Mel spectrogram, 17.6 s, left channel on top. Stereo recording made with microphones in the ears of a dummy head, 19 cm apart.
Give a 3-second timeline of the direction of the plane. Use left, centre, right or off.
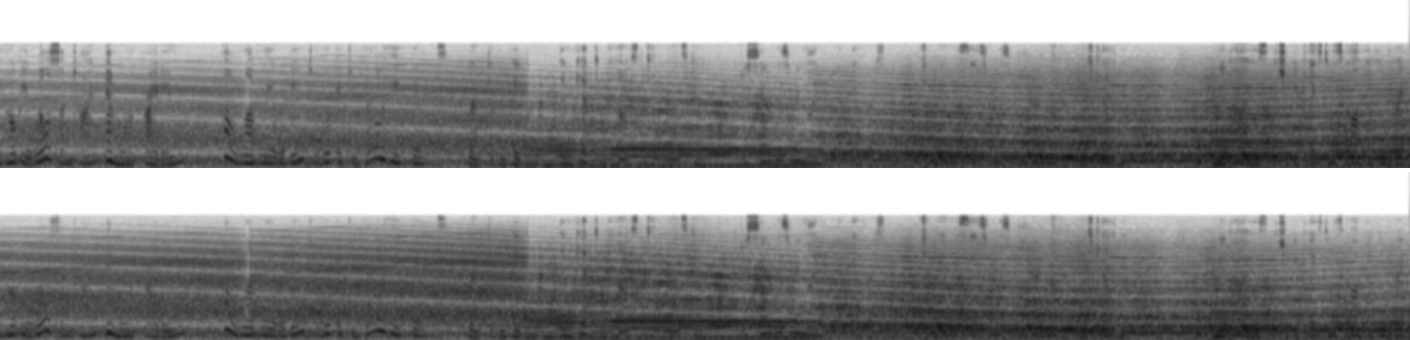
right, right, right, right, centre, left.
